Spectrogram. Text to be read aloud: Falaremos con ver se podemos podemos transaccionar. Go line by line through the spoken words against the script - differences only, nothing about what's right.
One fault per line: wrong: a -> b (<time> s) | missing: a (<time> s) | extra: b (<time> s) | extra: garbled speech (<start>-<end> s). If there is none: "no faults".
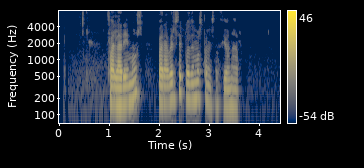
wrong: con -> para (1.9 s)
missing: podemos (2.9 s)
